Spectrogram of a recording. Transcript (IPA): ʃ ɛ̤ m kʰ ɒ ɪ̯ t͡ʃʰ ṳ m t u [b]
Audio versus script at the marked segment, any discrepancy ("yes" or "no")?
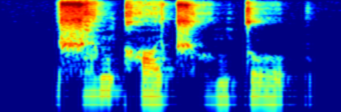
yes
